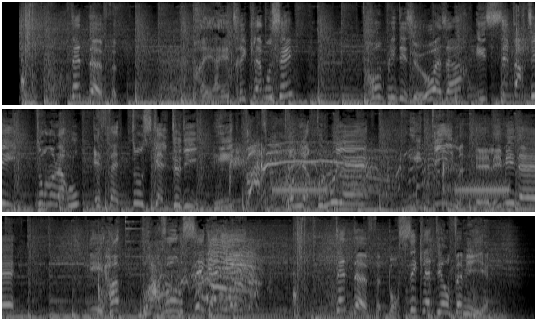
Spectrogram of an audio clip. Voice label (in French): spot tv jeu enfants, publicite, voix; tete d'oeuf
